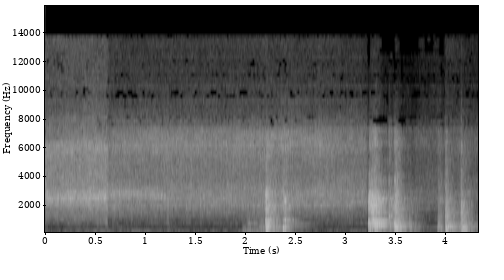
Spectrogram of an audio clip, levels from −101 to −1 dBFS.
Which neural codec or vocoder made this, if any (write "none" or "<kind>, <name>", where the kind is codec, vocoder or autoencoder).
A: autoencoder, DAC-VAE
